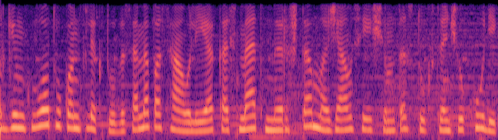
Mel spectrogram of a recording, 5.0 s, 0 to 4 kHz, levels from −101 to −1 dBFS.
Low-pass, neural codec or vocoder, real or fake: 3.6 kHz; none; real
